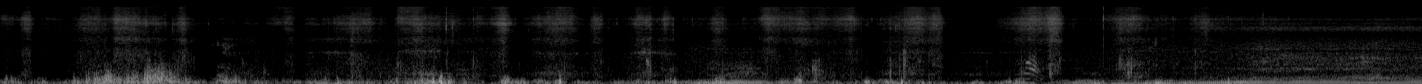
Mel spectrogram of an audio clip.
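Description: A quad bike's engine running at a distance, rising in pitch near the end as the rider gives throttle to cross a mud bog. Rustling and footfalls in grass close to the microphone come through the first half.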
